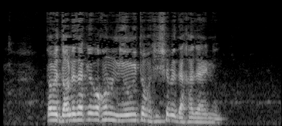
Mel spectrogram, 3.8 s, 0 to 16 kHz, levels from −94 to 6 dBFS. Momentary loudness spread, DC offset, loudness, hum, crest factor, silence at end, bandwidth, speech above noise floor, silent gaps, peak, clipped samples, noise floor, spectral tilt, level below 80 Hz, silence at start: 10 LU; under 0.1%; -21 LUFS; none; 18 dB; 0.8 s; 11.5 kHz; 42 dB; none; -4 dBFS; under 0.1%; -62 dBFS; -6.5 dB/octave; -58 dBFS; 0.65 s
